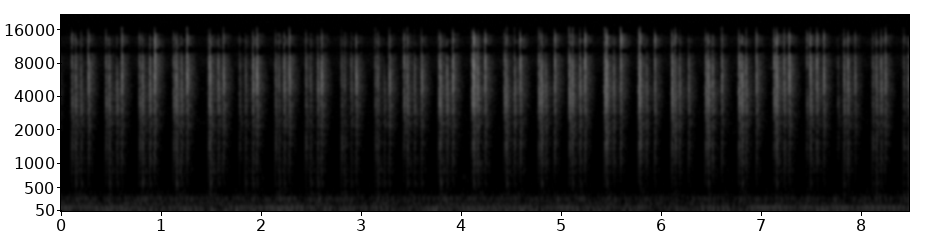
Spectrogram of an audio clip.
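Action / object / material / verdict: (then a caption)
tap / plastic jar of coconut oil / plastic / none. Long painted fingernails tap and scratch quickly on a large clear plastic jar full of solid coconut oil, moving over both the jar and its label. The result is a fast, uneven stream of crisp, bright clicks and scratchy ticks that die away at once, over a low steady hum.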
